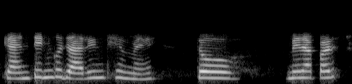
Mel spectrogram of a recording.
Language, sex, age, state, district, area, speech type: Urdu, female, 18-30, Telangana, Hyderabad, rural, conversation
